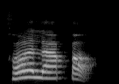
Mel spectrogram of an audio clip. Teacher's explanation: pangkal lidahnya tuh langsung dilepas gitu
